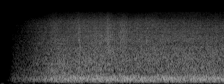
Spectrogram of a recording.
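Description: Ocean waves crash at sunrise on the Oregon coast at a rocky bay with tide pools. A dense, steady roar of surf swells in quickly and holds as a continuous wash of noise, with no separate breaks standing out.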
